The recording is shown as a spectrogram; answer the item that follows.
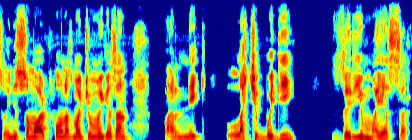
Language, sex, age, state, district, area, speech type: Kashmiri, male, 30-45, Jammu and Kashmir, Bandipora, rural, spontaneous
